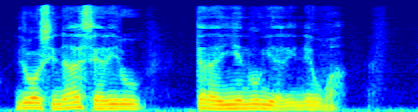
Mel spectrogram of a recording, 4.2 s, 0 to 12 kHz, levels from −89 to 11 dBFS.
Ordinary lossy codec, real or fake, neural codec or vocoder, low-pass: AAC, 32 kbps; fake; autoencoder, 22.05 kHz, a latent of 192 numbers a frame, VITS, trained on many speakers; 9.9 kHz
